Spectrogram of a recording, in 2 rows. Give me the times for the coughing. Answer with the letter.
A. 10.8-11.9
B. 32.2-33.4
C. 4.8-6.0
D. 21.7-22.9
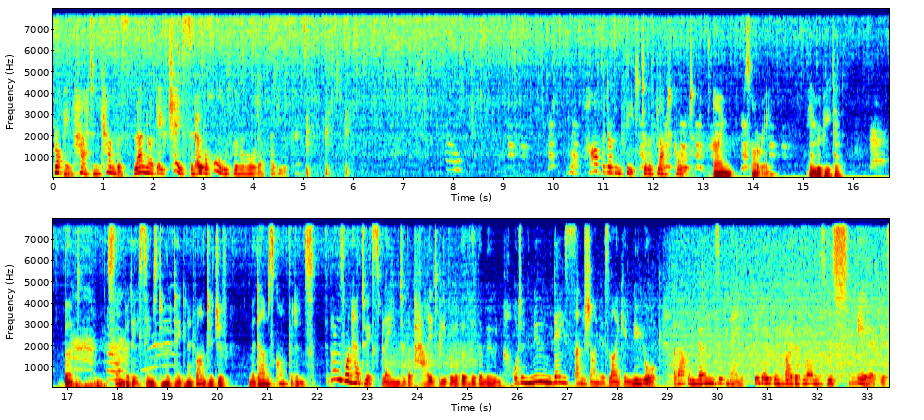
C.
